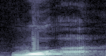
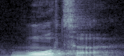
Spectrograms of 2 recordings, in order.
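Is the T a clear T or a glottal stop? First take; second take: glottal stop; clear T. First: The T is stopped in the throat. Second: The T is clearly released with a puff. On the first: "we might say" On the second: "instead of"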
